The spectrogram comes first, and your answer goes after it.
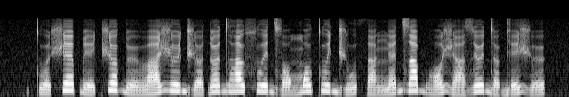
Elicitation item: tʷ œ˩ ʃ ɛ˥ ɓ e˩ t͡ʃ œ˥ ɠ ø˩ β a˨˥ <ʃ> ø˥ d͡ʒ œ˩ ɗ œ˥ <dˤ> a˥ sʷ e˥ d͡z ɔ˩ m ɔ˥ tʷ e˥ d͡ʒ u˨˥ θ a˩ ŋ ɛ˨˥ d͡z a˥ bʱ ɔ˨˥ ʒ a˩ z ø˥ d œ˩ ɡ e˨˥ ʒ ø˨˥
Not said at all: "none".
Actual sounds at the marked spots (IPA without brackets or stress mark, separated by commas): ʒ, dʱ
